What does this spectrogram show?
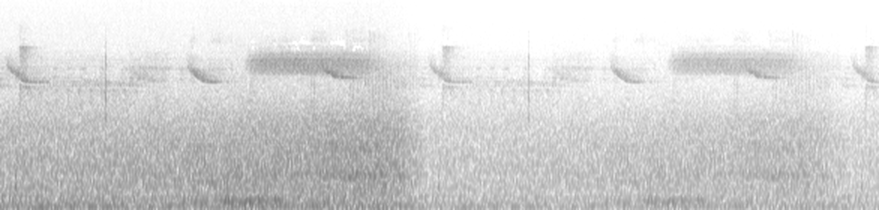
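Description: Small birds chirping: short high falling chirps every second or two, and twice a longer high trill, over a faint outdoor hiss that drops away about halfway through.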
